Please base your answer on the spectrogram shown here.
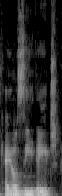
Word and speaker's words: Koch: game, also, which is Koch Media, Coke Media. I'm not sure how you would pronounce it. It's Koch, but they're also, God, the company they own is THQ Nordic, and they recently bought it.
